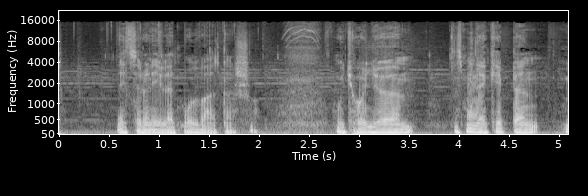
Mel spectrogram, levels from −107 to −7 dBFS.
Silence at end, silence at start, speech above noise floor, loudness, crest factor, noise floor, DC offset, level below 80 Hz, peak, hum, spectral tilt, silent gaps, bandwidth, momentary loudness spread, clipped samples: 0 s; 0 s; 22 dB; -23 LUFS; 12 dB; -44 dBFS; under 0.1%; -30 dBFS; -10 dBFS; none; -5.5 dB/octave; none; 15.5 kHz; 14 LU; under 0.1%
